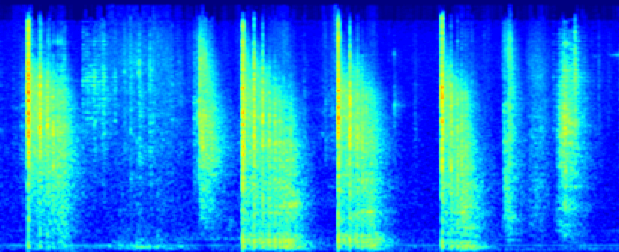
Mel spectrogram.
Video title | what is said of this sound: Extending the Life of Old Buggy Wheels - Engels Coach Shop | Tôi có thể thả chúng xuống sàn bê tông vững chắc và nghe xem chúng có vòng chặt với chúng hay không hoặc chúng có tiếng kêu lạch cạch với chúng hay không.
